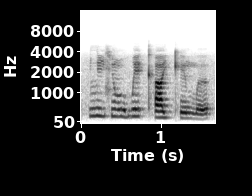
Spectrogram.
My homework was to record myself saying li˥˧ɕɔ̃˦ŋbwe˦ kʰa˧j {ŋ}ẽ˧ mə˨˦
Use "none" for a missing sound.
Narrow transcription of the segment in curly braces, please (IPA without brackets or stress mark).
kʰ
